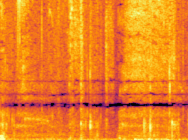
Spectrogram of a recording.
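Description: A few faint, soft footsteps on frozen, snow-dusted ground over low steady background noise.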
